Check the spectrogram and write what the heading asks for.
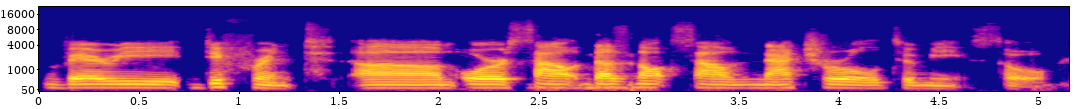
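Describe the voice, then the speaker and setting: A man's voice: mid-range voice, fairly even intonation, a little slow, fairly bright tone, no echo. A man from Australia working as an English tutor, chatting casually in an online lesson, agreeable and full of fillers and restarts. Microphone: video call.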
